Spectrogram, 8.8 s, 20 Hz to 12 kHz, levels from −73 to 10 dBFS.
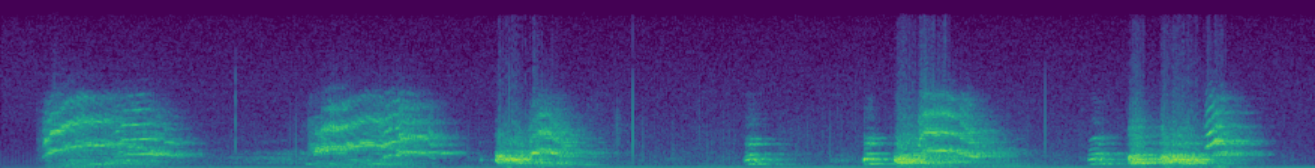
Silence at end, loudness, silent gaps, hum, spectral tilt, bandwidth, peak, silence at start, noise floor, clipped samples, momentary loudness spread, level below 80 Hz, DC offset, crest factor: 0 s; -12 LUFS; none; none; -4 dB/octave; 11 kHz; -2 dBFS; 0.25 s; -35 dBFS; under 0.1%; 22 LU; -48 dBFS; under 0.1%; 12 dB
